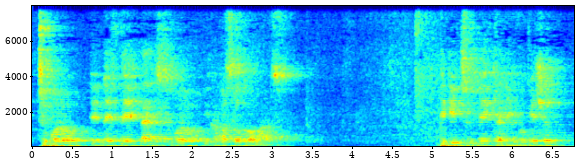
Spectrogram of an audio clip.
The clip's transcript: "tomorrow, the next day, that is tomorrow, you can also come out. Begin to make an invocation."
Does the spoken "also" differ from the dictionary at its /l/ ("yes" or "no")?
yes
